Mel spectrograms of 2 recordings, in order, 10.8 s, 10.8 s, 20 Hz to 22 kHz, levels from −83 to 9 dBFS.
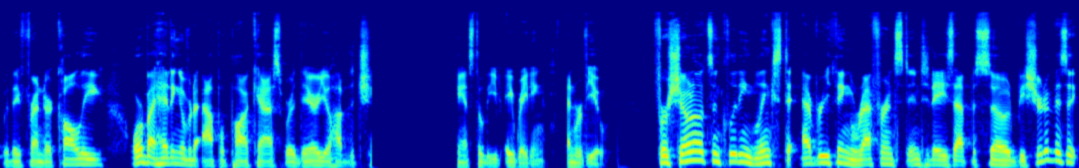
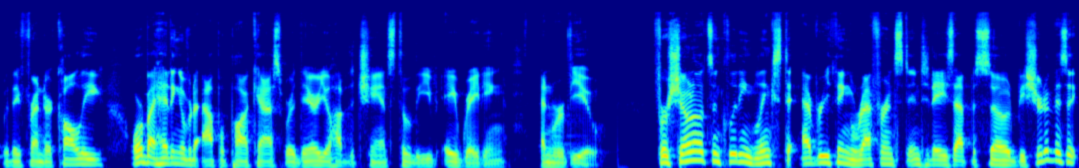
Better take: second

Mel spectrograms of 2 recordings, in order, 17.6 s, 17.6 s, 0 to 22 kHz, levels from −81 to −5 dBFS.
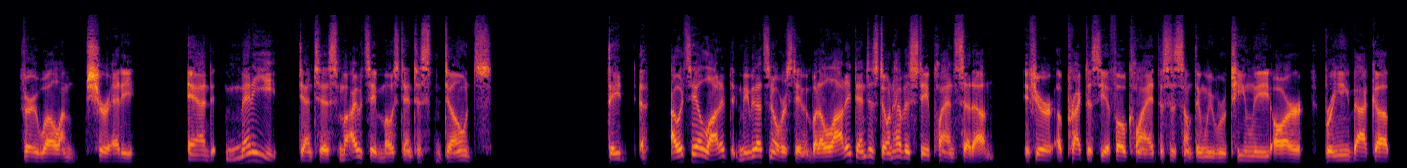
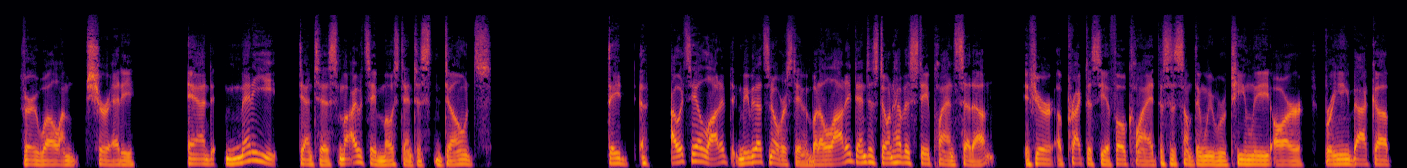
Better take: second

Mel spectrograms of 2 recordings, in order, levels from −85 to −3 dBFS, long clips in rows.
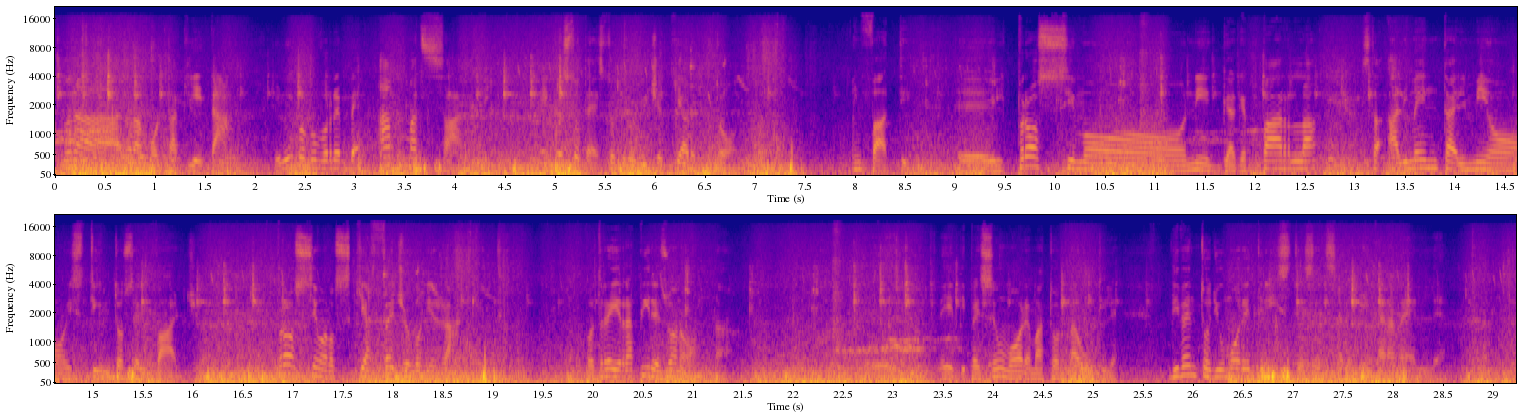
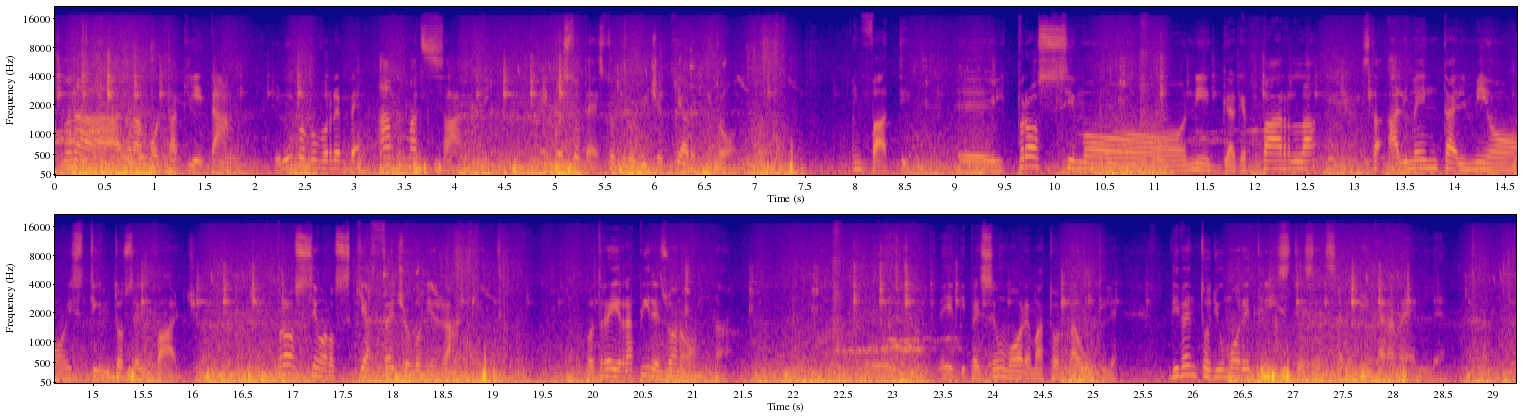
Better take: neither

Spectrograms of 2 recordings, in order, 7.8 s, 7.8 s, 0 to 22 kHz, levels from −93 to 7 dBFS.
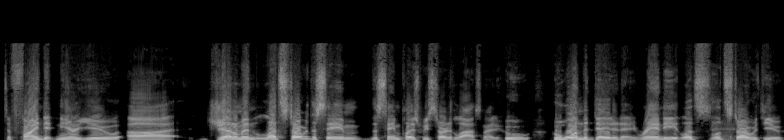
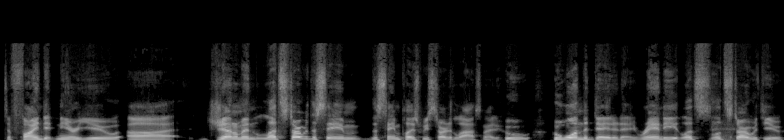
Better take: second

